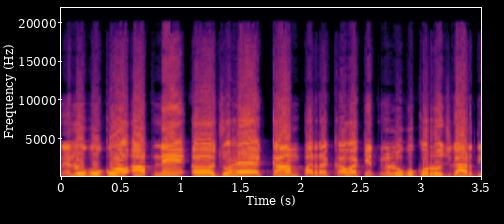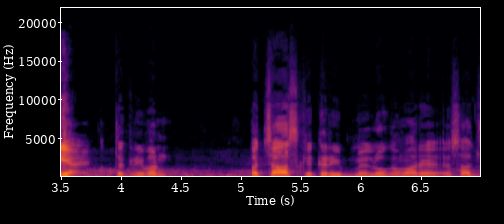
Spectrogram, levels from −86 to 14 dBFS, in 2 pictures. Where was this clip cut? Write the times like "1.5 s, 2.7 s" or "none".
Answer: none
